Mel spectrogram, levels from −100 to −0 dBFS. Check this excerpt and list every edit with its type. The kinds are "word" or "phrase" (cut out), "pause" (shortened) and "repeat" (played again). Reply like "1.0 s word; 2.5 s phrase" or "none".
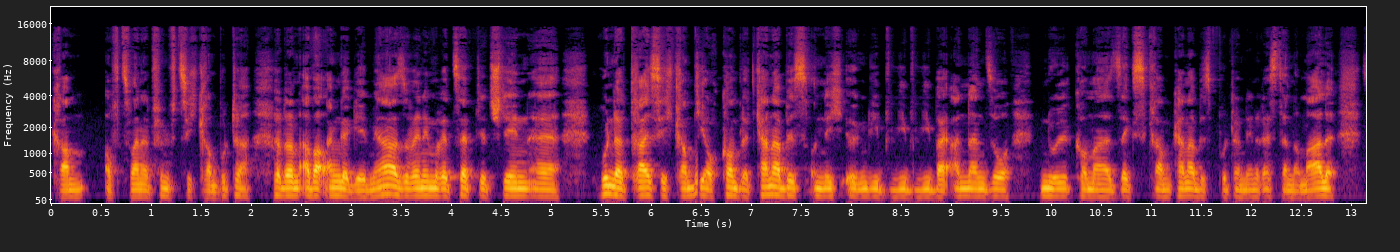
2.2 s phrase; 2.7 s phrase; 5.4 s pause; 6.4 s phrase; 8.6 s repeat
